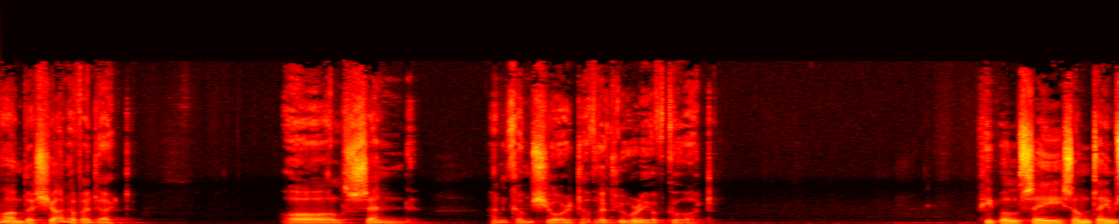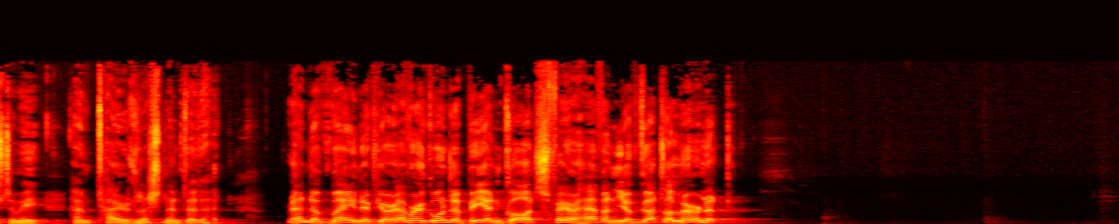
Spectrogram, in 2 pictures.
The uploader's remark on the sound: Gospel Audio from Ballyclare Gospel Hall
